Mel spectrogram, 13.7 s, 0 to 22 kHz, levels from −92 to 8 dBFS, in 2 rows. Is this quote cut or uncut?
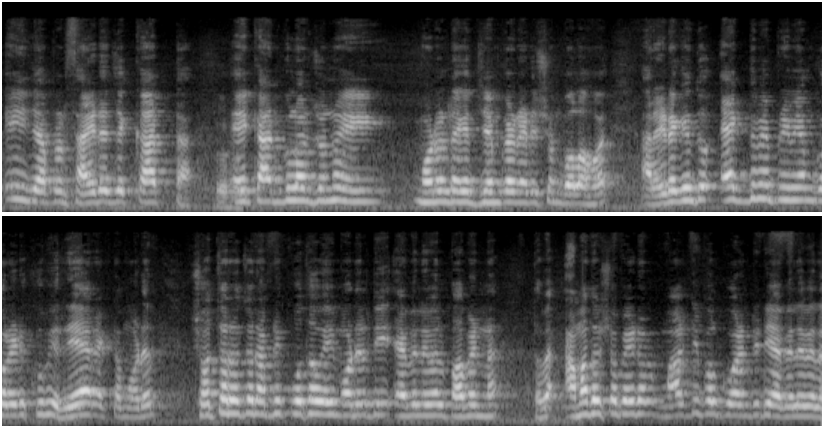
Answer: uncut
